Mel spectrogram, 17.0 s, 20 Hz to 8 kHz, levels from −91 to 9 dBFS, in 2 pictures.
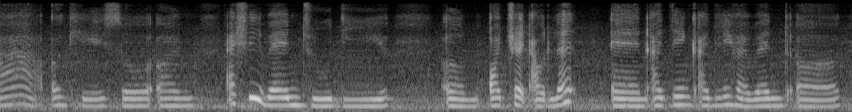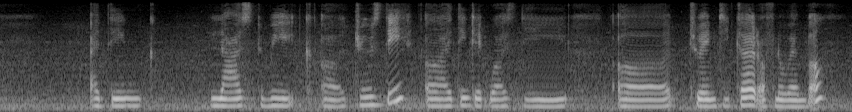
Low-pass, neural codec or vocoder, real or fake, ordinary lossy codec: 7.2 kHz; codec, 16 kHz in and 24 kHz out, 1 kbps, XY-Tokenizer; fake; none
